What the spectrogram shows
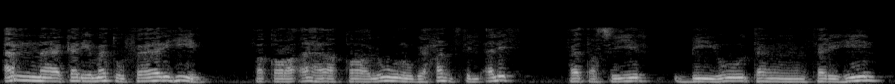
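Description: Male radio teacher, fairly high voice, unhurried explanatory delivery, muffled old broadcast sound. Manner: measured, explanatory, with slow chanted quotations. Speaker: Quran recitation teacher. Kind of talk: radio lesson explaining recitation variants. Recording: dull lo-fi archival radio recording.

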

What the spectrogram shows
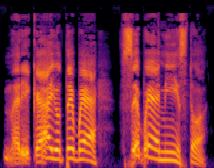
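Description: A male audiobook narrator voicing a proud, angry older grand prince who speaks in a gruff, resentful way. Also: high-pitched, big pitch swings, takes it slowly, no room sound, clean studio sound, voice pushed up, heavily acted. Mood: grudging. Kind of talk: audiobook character voice.

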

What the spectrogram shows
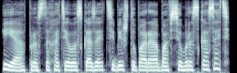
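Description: A woman's voice: on the low side, steady tone, brisk, a little mellow, dry recording, clean studio sound, natural voice. A woman reading the part of a tearful dance teacher who pleads anxiously in a raised voice. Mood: pleading.

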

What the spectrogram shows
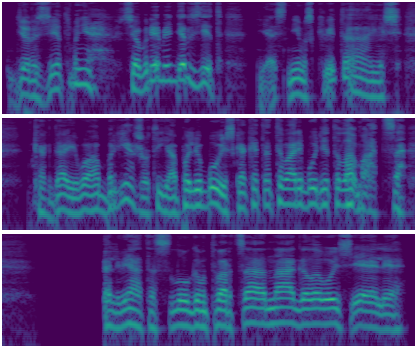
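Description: A man's voice: medium pitch, lively intonation, unhurried, no echo, studio quality, pitched above the performer's own voice. A man voicing a spiteful, scheming old temple mentor who talks in a gloating, venomous hiss.

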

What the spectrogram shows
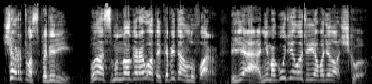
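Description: A man reading an audiobook, voicing a gruff old male fencing marshal who barks commands at his pupil. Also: sits high, animated, normal speed, pitched above the performer's own voice, exaggerated voice. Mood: barking. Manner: barking, shouting commands.

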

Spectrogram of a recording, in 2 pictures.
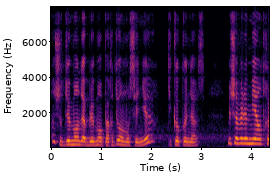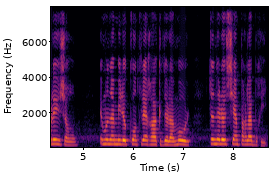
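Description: A woman's voice: fairly high pitch, moderate pace, darkish tone, lightly acted. A woman reading as a cheeky young soldier. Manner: gallant, playfully insolent. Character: bold, cheeky young male soldier courtier.

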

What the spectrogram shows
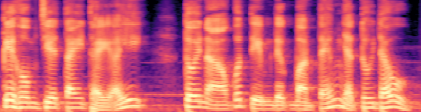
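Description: A man's voice: mid-range voice, big pitch swings, fairly quick, fairly bright tone, soft background music, pitched above the performer's own voice. A man voicing a worried old village man who talks brusquely and scolds the young ones in a ghost story. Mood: weary.

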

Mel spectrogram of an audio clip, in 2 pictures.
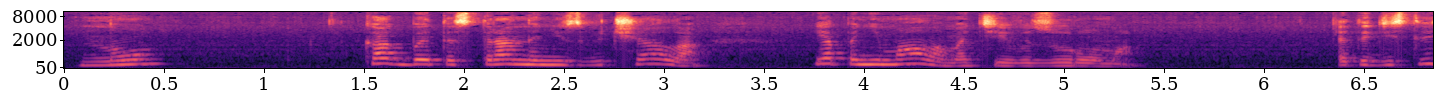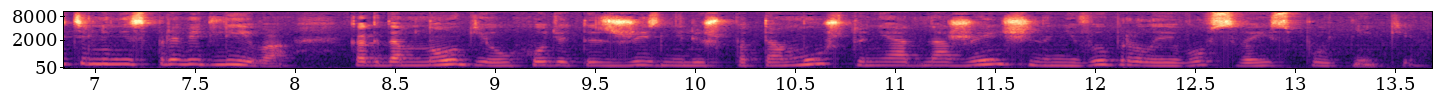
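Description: Female audiobook narrator, middle pitch, reads in first person, gently voices dialogue. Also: moderate pace.

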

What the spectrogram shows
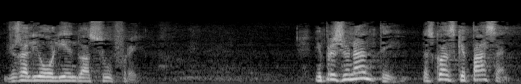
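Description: A Colombian pastor, a man, preaches with a high, husky voice, his pitch leaping and falling. His words ring out in a long church reverb. The recording is muffled and dull. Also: lively intonation, measured pace, a bit bright. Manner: impassioned preaching with sudden rises and drops in pitch. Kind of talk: sermon. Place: church sanctuary.

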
